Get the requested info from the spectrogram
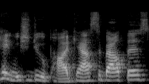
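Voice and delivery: ordinary talk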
